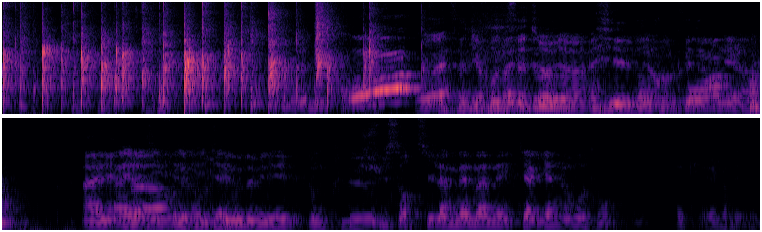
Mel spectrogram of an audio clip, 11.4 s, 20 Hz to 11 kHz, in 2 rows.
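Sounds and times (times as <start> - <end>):
people clapping for a player at a guessing game: 0.0 - 3.5
speech: 3.2 - 11.3.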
